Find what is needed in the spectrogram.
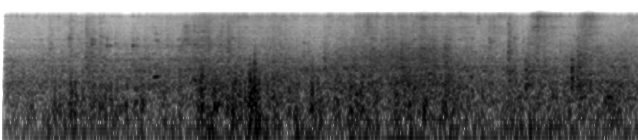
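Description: Tram running along the rails, a steady rumble of wheels on track with a few sharp clicks and knocks from the rail joints and points.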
